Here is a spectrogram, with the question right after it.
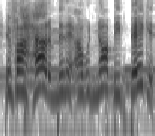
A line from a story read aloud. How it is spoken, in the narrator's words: snapped Carla, a spike of desperation in her voice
